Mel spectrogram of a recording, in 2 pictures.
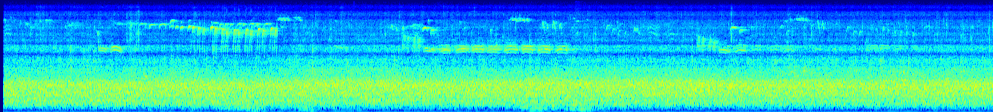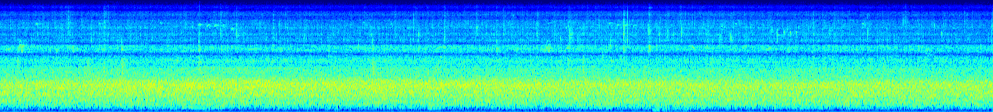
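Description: Steady rain falling, with birds chirping and trilling over it during the first dozen seconds or so.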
